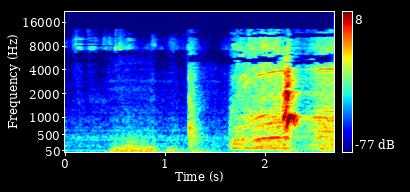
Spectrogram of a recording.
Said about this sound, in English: Oh, what's going on here? Oh. Hey, Parker, you're going to watch Daddy vacuum? Oh, no. Daddy's got a vacuum.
